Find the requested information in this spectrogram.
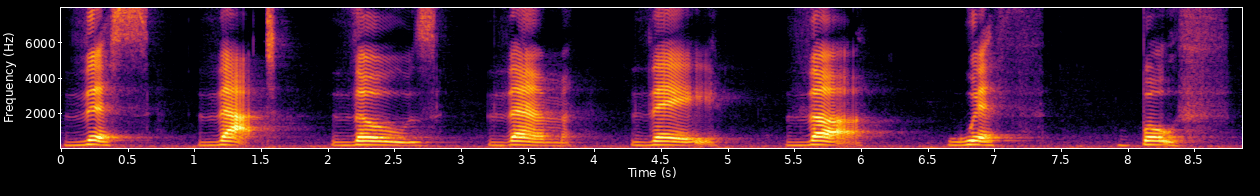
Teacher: that TH sound has to be between the teeth and a little bit outside of the mouth.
